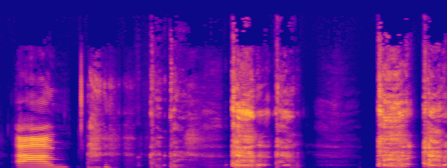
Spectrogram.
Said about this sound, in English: Are you coughing okay?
